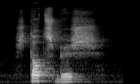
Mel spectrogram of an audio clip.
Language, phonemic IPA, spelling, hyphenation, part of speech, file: Dutch, /ˈstɑts.bʏs/, stadsbus, stads‧bus, noun, Nl-stadsbus.ogg
- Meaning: city bus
